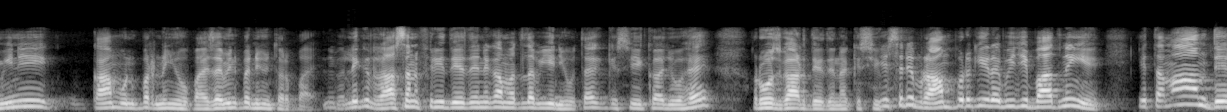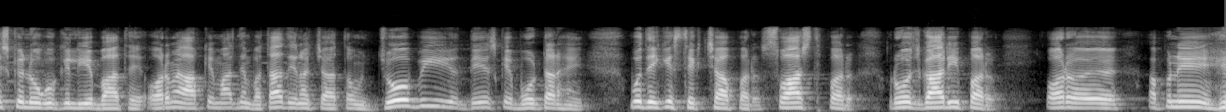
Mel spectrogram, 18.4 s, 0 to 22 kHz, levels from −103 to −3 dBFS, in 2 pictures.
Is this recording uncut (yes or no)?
no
